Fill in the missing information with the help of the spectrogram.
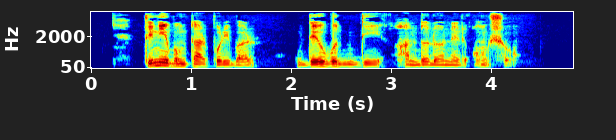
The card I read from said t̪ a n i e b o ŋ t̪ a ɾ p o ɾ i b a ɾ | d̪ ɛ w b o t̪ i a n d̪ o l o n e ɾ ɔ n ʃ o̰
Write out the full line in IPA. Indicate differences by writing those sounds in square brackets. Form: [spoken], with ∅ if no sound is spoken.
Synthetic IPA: t̪ [i] n i e b o ŋ t̪ a ɾ p o ɾ i b a ɾ | d̪ [e] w b o [d̪] i a n d̪ o l o n e ɾ ɔ [ŋ] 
